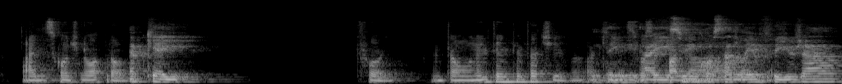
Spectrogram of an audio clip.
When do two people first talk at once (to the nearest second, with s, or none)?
6 s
